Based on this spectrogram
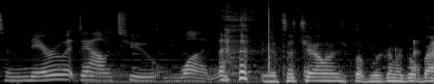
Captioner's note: chuckles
